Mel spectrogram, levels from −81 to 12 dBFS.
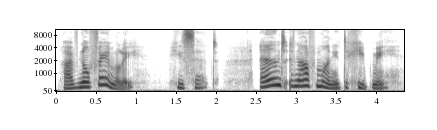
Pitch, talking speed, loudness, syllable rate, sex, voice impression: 255 Hz, 150 wpm, -17 LUFS, 4.7 syllables/s, female, feminine, slightly young, slightly refreshing, slightly calm, friendly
